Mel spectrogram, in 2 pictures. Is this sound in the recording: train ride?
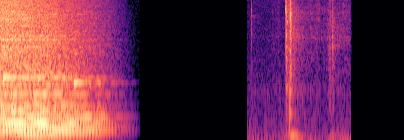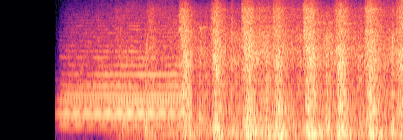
yes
